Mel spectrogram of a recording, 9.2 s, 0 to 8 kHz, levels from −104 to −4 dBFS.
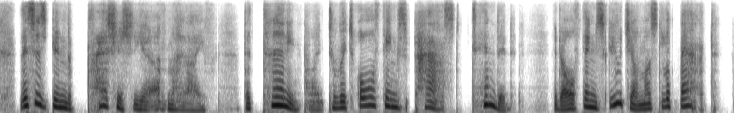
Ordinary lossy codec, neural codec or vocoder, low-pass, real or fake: Opus, 32 kbps; codec, 24 kHz, 1 kbps, SNAC; 7.2 kHz; fake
